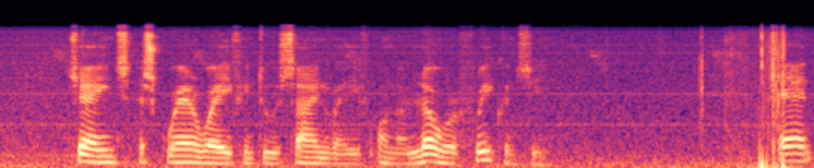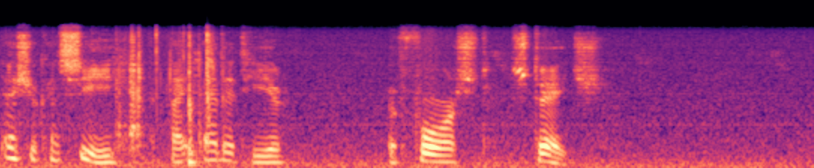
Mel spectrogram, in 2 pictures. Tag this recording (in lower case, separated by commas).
speech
